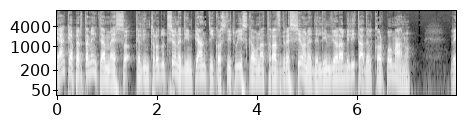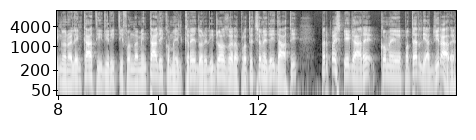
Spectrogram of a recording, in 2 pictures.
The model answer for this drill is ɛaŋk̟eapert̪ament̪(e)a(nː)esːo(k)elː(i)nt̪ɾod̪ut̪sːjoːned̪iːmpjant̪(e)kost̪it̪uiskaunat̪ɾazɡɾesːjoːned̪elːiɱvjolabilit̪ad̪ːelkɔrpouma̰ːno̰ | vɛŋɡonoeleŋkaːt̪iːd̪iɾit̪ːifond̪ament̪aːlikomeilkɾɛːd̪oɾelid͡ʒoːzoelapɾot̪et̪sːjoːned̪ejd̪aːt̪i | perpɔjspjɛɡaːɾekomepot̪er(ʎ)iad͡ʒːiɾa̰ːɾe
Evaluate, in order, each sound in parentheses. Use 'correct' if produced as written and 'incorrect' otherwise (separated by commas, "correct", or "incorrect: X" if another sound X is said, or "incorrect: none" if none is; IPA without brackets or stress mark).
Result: correct, incorrect: mː, correct, correct, incorrect: i, incorrect: l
